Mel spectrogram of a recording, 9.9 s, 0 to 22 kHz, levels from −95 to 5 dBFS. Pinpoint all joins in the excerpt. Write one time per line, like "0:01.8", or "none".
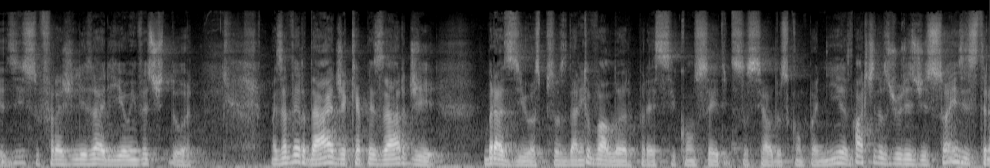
0:04.9
0:05.8
0:07.3
0:08.5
